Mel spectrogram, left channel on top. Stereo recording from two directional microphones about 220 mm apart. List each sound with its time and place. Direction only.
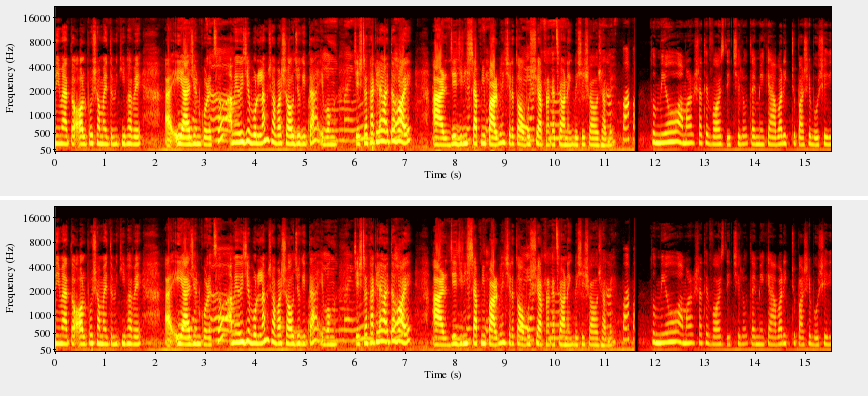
0.0 s a woman's voice: 5° left (ahead or behind)
11.9 s a woman's voice: 20° left (ahead or behind)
